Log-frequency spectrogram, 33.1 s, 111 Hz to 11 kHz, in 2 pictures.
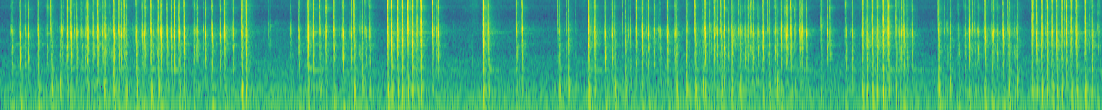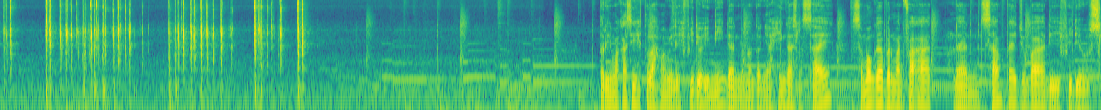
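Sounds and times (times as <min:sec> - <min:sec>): mechanical keyboard typing: 0:00.2 - 0:21.2.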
